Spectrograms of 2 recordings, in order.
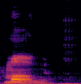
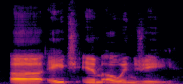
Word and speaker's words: Hmong: His mother is Hmong, which is an ethnic tribe from Vietnam who actually fought on our side, and we brought a lot of them over whenever we evacuated. HMONG, Hmong.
